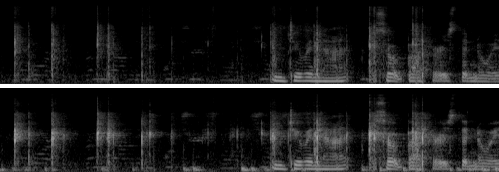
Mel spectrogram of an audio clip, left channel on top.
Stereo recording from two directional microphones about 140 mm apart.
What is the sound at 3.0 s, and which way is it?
Speech, 30° left (ahead or behind).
